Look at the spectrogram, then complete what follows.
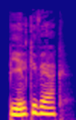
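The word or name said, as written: bjælkelag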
